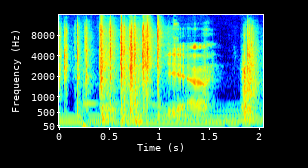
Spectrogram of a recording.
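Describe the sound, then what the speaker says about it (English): A deck of playing cards being overhand shuffled by hand, a quick run of soft riffling taps and thuds across about two seconds, close and fairly loud. "I'm going to do some overhand shuffling."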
